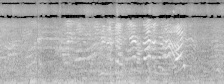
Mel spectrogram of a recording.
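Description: Children playing and calling out, high-pitched voices rising and falling in pitch, busiest in the second half, over a steady low hum of a large indoor room.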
